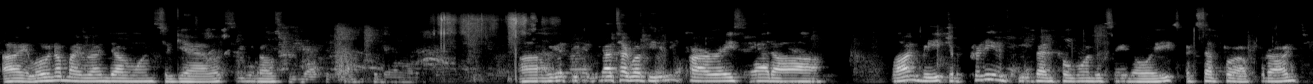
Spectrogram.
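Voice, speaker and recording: A man's voice: a little high, normal speed, darkish tone, rough recording. A sick man hosting an online racing show, casually reading through race results and chatting with co-hosts. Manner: reads results lists, loose and chatty. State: sick, coughing. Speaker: podcast host. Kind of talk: casual sim-racing recap chat.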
